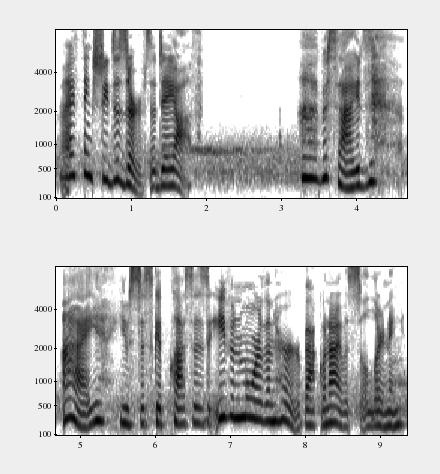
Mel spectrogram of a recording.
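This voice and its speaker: High-pitched, breezy young swordswoman. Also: lively intonation, slow pace, pushed and bright, slight background noise, exaggerated voice. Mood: breezy, friendly. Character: cheerful, confident young female swordswoman, devoted to swords. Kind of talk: video game story dialogue acting. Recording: background music behind the voice.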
